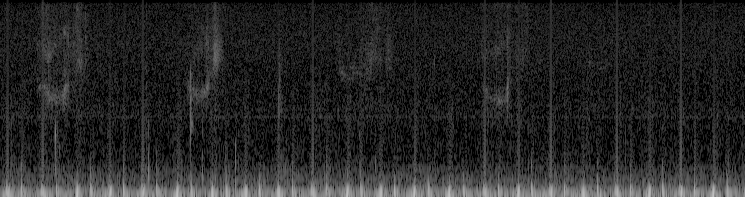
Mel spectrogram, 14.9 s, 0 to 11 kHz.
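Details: Soft, steady heartbeat at about 90 beats a minute with faint hiss and occasional whisper-like sounds, recorded for ASMR: normal heartbeat.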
